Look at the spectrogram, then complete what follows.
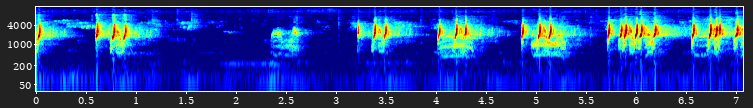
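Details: A female quail gives clipped, bright two- and three-note phrases. They start spaced out with one softer, muffled phrase, then repeat faster toward the end, about once a second.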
